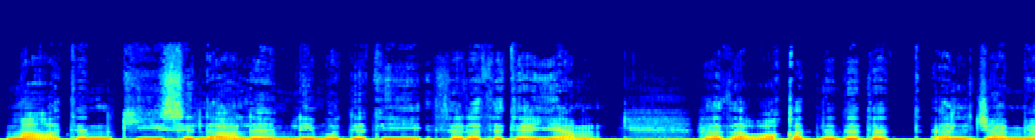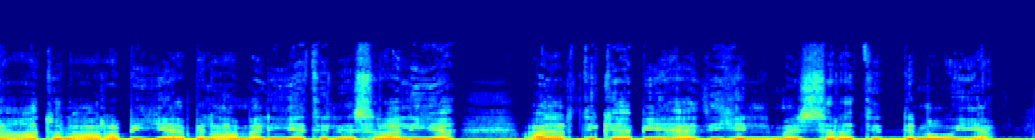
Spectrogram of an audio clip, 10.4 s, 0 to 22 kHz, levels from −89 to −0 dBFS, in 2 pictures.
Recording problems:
low rumble; faint; throughout; 25 dB below the speech

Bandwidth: 15 kHz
